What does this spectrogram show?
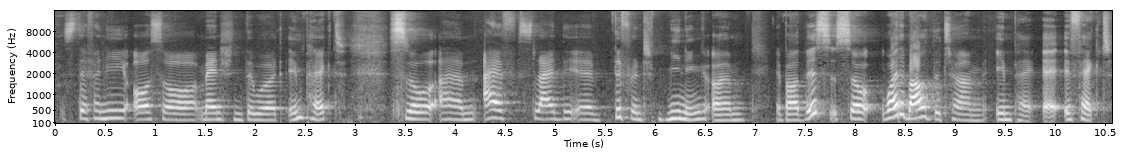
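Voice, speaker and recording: Noticeable background noise surrounds a woman's voice. She speaks at a fairly slow pace with a fairly high pitch. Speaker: PhD researcher, conference speaker. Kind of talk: conference talk.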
